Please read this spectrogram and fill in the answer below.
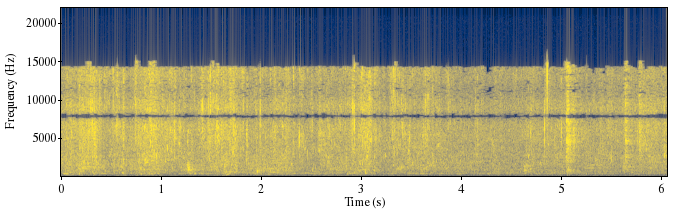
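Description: Shallow floodwater on a paved street splashing and sloshing under wading feet, a steady run of small splashes.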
